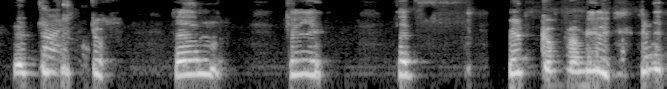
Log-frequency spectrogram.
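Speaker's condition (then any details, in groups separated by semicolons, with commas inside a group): Cerebral palsy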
